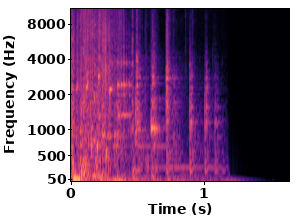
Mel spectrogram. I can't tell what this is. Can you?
Wood Crate Destory 3
Layered sound of some wood
box, break, crate, destroy, impact, wood, wooden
